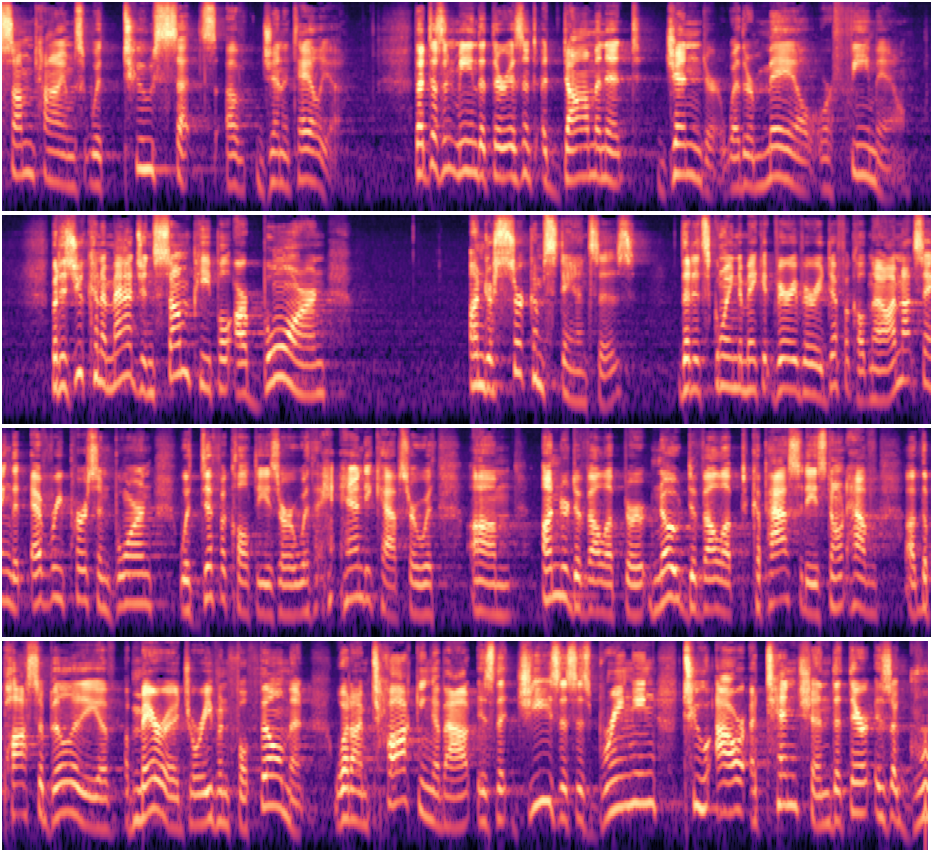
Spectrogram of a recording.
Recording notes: at Calvary South Denver in Littleton CO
